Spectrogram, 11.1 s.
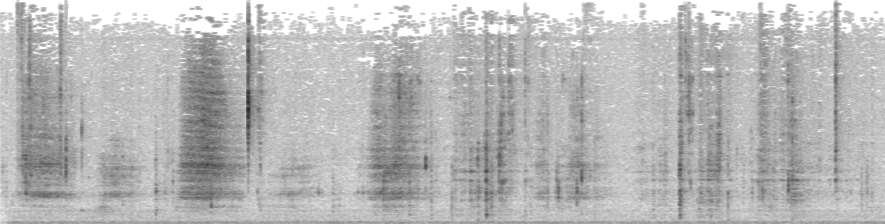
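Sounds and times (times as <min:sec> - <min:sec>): steady low hum: 0:00.0 - 0:11.0
person chewing: 0:01.8 - 0:11.0
wet mouth clicks and smacks: 0:02.6 - 0:03.4.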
